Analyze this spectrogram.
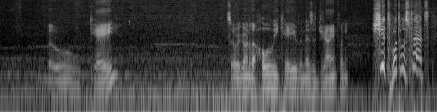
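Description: A man speaks with animation, close to a headset microphone.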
